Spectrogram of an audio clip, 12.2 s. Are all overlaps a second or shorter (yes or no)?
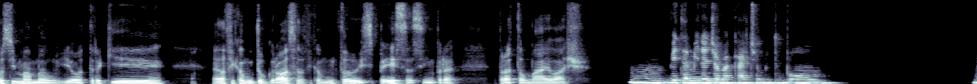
yes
